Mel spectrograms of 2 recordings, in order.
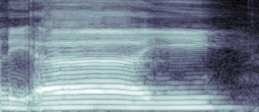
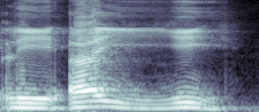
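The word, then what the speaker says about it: لأي: Jangan dibaca liayi atau liayi. Ah jangan tapi liayyi.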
